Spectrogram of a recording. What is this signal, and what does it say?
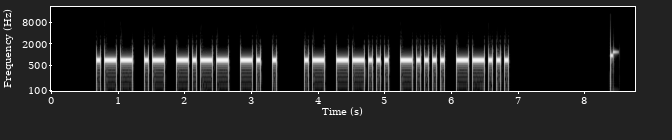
Morse code, heard as a keyed tone, about 20 wpm, 700 Hz. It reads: WAYNE A767
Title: CWT Exchange 20wpm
